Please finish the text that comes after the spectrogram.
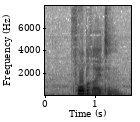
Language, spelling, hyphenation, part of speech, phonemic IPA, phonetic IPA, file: German, vorbereiten, vor‧be‧rei‧ten, verb, /ˈfoːʁbəˌʁaɪ̯tən/, [ˈfoːɐ̯bəˌʁaɪ̯tn̩], De-vorbereiten.ogg
- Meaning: 1. to prepare 2. to prepare, to get ready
